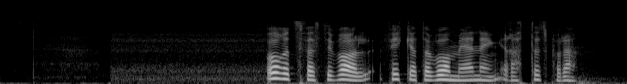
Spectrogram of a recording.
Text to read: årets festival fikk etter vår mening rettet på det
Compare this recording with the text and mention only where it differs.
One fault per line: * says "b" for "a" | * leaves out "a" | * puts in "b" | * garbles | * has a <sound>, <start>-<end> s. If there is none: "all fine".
all fine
